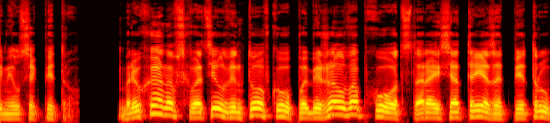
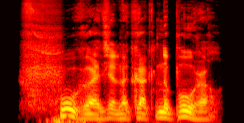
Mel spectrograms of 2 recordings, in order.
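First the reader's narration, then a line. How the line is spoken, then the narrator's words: Relieved sigh, angry yell. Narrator (Russian): Облегченно вздохнул Зубов и тут же зло заорал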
